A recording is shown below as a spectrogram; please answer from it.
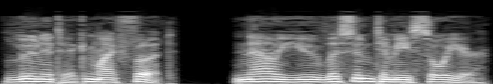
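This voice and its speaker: A man playing a gruff, short-tempered department store owner in a radio drama. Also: lowish voice, moderate pace, darkish tone, no echo, studio quality, close to an everyday voice. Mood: angry, commanding. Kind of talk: old radio drama acting.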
